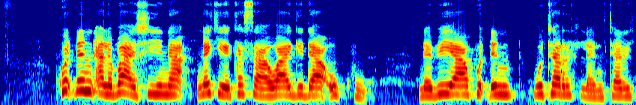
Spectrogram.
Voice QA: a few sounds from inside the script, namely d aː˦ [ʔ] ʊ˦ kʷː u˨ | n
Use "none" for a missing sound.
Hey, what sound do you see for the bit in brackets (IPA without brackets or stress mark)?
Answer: ʔ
